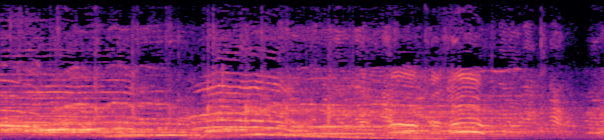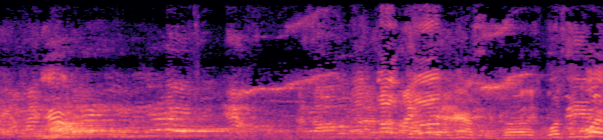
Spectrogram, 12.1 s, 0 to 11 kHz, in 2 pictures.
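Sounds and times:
people talking at once: 0:02.5 - 0:12.0.

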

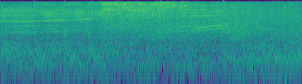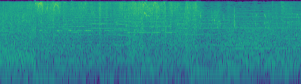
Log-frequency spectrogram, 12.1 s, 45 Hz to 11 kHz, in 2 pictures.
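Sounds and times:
jet engine noise: 0:00.0 - 0:12.0
film music: 0:06.9 - 0:12.0.

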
